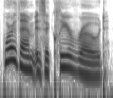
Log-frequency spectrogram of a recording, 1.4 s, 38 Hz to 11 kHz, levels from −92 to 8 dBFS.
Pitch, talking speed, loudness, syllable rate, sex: 200 Hz, 255 wpm, -17 LUFS, 5.8 syllables/s, female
